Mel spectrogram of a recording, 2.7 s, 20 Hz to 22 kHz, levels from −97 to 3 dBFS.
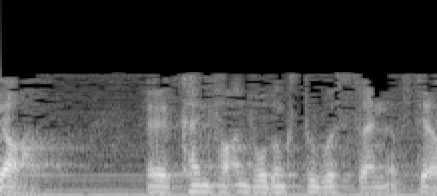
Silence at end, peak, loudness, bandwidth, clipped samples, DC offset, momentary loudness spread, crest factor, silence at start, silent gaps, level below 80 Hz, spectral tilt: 0 s; -2 dBFS; -19 LUFS; 4.9 kHz; under 0.1%; under 0.1%; 15 LU; 16 dB; 0 s; none; -30 dBFS; -10 dB/octave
